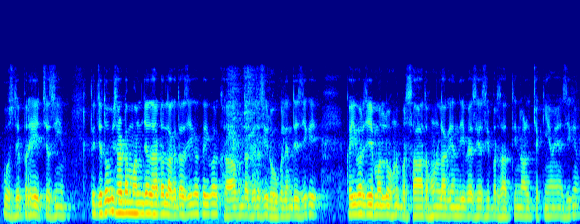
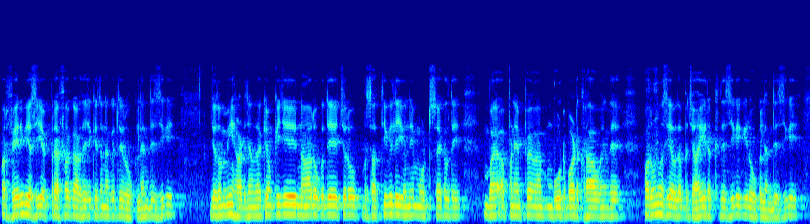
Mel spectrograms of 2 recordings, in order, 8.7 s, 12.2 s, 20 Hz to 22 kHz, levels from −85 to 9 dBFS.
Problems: none marked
